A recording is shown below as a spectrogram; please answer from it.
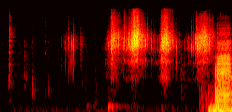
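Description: Short bursts of rattling, about three a second, faint at first and growing louder about a second in.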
